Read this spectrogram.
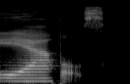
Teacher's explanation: connecting them with a letter Y which is written in IPA with the J symbol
